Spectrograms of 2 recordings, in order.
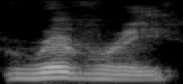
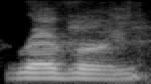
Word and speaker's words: Reverie: of this book called rivery am i pronouncing it right tara reveria reverie reverie how are you doing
